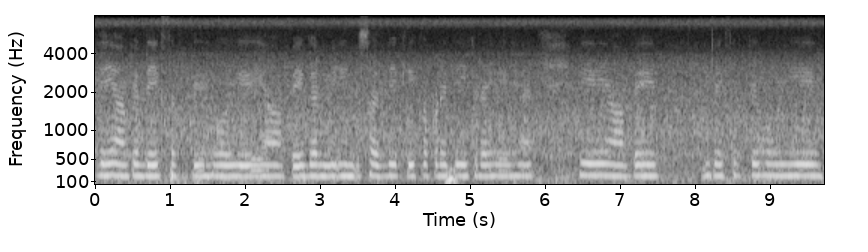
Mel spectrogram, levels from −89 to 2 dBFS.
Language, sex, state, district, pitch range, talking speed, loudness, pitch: Hindi, female, Haryana, Jhajjar, 195-205 Hz, 155 wpm, -16 LUFS, 200 Hz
